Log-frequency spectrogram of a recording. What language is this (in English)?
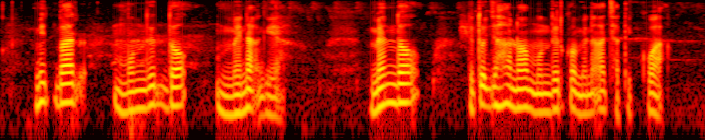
Santali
